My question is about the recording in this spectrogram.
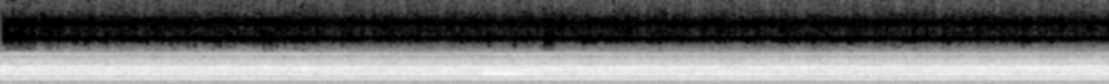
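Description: Steady workshop background: an even hiss with a thin, steady hum running under it. No cutting is heard.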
